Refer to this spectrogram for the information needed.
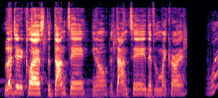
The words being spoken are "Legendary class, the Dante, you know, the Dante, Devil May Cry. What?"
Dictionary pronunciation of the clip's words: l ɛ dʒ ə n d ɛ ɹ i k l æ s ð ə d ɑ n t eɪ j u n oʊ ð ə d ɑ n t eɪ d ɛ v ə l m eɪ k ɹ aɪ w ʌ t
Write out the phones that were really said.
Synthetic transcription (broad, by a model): l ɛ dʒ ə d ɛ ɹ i k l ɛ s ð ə d ɑ n t eɪ j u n oʊ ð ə d ɑ n t eɪ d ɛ f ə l m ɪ k ɹ aɪ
